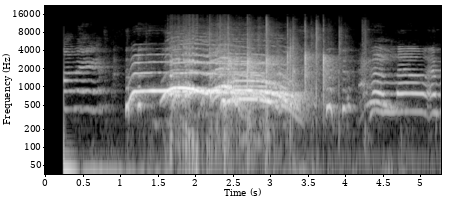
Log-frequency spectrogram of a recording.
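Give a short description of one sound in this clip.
A group of women sings together loudly, close by.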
